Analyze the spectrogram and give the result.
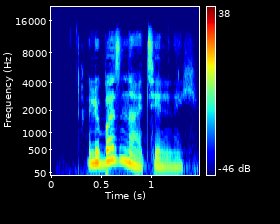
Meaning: curious, inquisitive
- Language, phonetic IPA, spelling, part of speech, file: Russian, [lʲʊbɐzˈnatʲɪlʲnɨj], любознательный, adjective, Ru-любознательный.ogg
